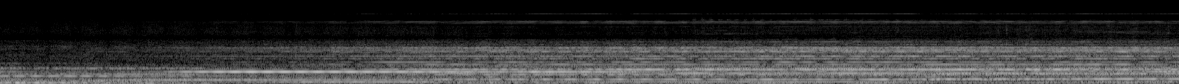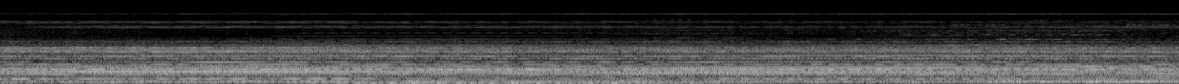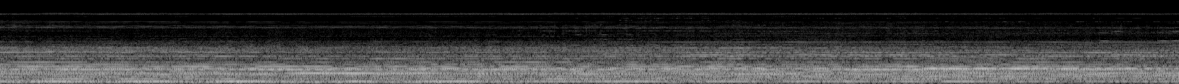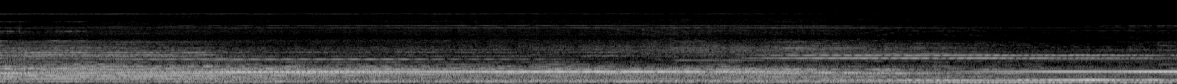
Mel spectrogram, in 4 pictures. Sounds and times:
Music: 0.0s - 47.1s.

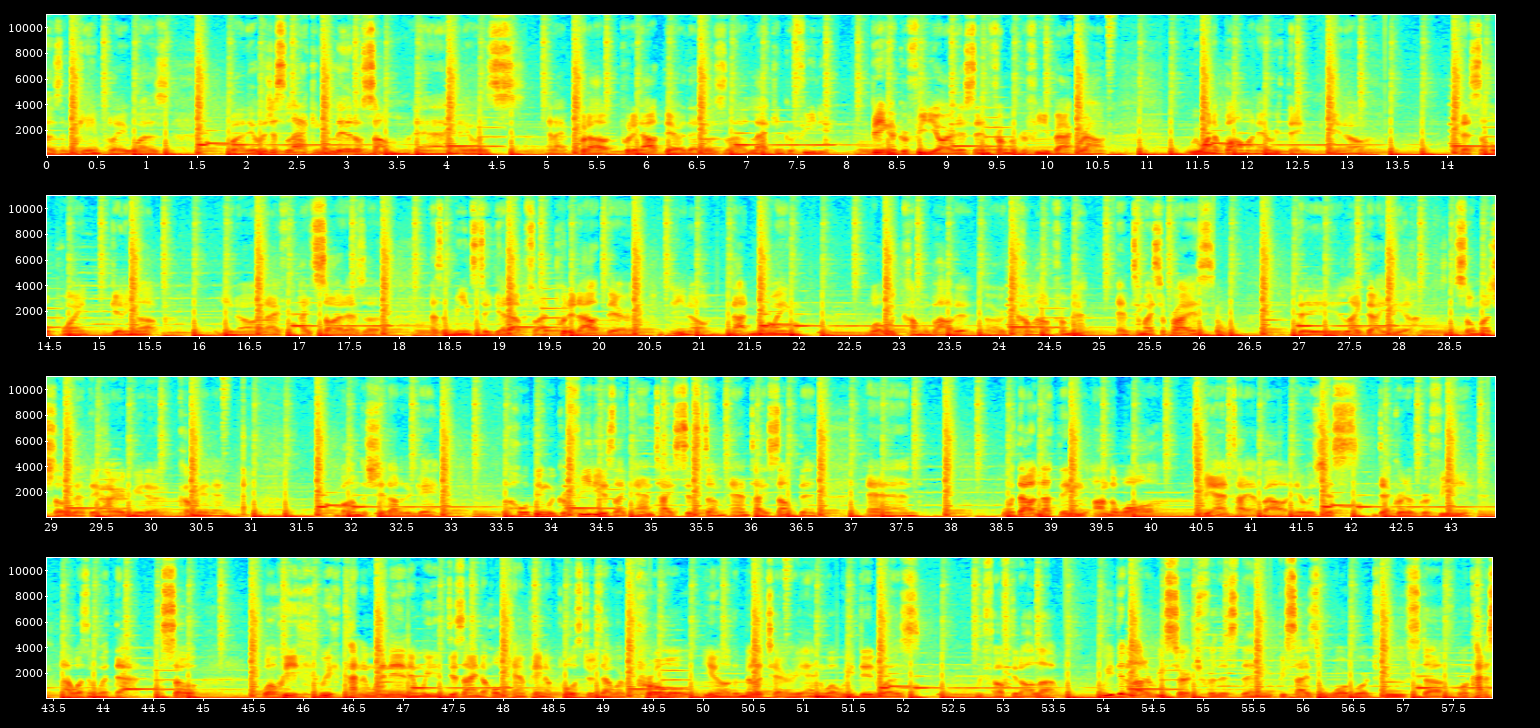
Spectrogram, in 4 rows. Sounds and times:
Speech: 0.0s - 1.2s, 1.8s - 10.7s, 11.4s - 13.2s, 14.1s - 15.6s, 16.2s - 26.2s, 27.0s - 30.8s, 31.8s - 33.0s, 33.6s - 37.7s, 38.5s - 45.0s, 45.6s - 57.8s
Music: 0.0s - 57.8s.

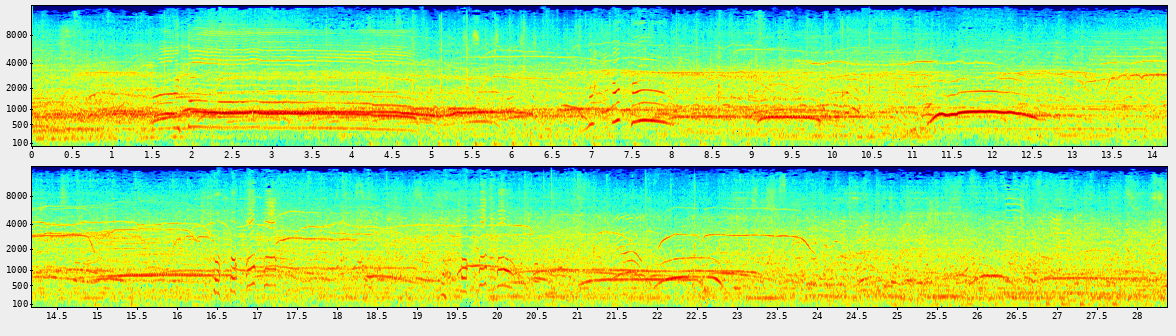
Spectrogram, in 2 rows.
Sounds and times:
Music: 0.0s - 28.3s.

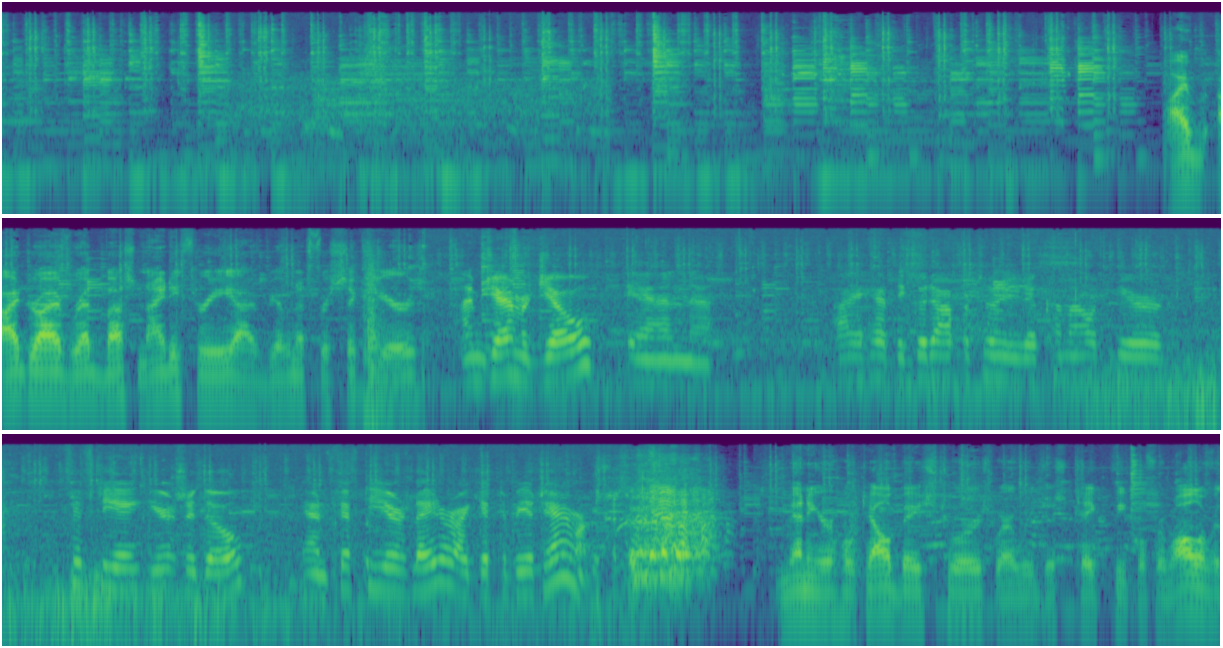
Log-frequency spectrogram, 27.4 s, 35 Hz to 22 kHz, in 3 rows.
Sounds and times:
Music: 0.0s - 27.4s
Speech: 24.1s - 27.4s.

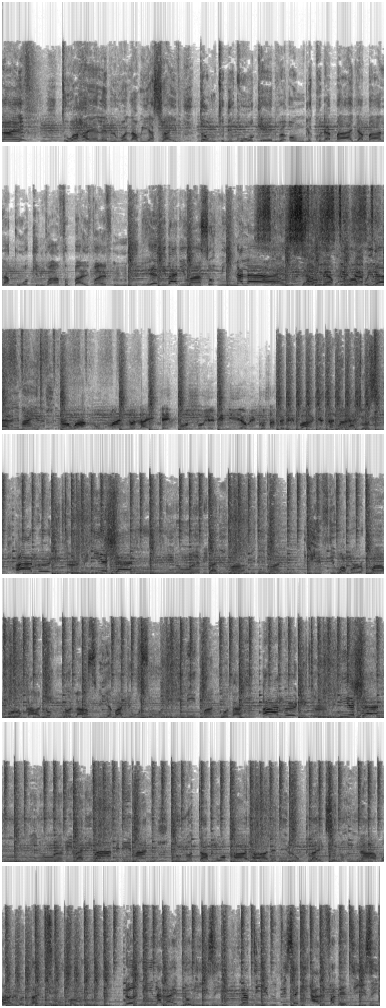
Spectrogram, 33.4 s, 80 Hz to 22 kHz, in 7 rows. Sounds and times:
Afrobeat: 6.2s - 33.3s.

